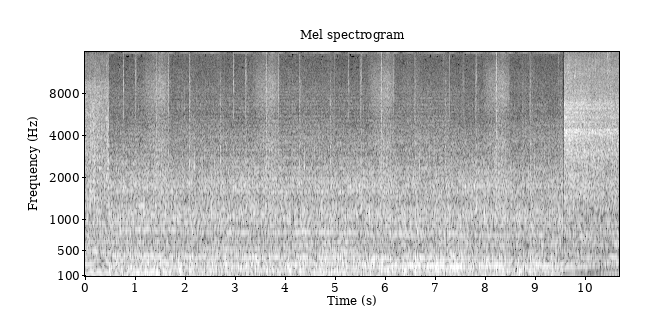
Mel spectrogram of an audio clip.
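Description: A car running close by, a steady low rumble, with music playing underneath.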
